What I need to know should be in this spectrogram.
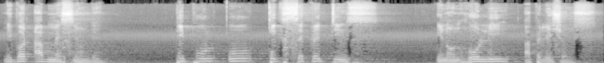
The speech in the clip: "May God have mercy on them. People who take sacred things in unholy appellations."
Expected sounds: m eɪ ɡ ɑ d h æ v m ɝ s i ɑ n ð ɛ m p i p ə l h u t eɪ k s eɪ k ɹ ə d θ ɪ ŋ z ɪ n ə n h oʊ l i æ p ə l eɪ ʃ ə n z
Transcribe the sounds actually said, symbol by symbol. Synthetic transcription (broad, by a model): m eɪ ɡ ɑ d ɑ b m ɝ s i ɑ n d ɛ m p i p ə l h u t eɪ k s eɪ k ɹ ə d t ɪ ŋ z ɪ n ə n h oʊ l i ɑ p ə l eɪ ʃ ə n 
